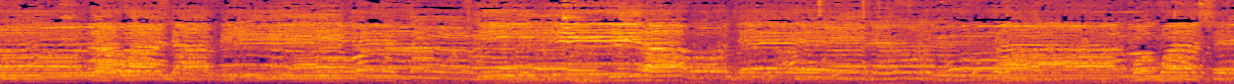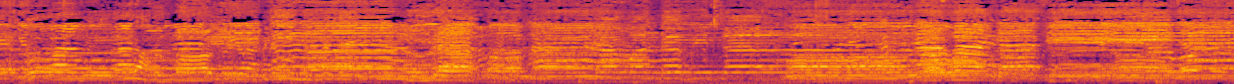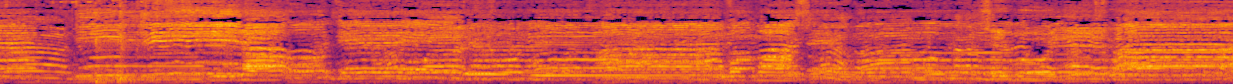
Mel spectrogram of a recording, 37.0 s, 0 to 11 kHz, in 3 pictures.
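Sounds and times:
women singing unaccompanied: 0.0s - 37.0s.

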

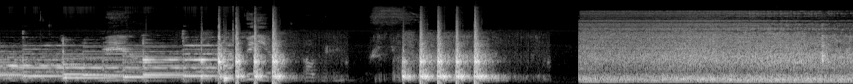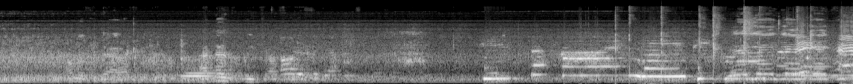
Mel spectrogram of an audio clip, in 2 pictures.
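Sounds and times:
loud knocks: 2.2s - 3.0s, 4.0s - 5.2s
steady hiss: 2.4s - 17.0s
music notes: 10.3s - 11.0s.

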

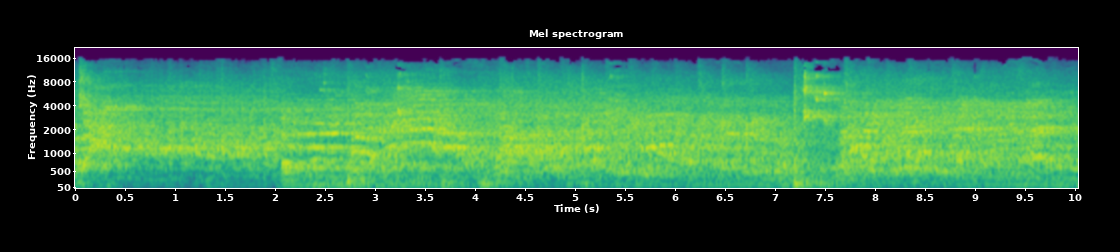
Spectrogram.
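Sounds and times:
voices echoing in a hall: 0.0s - 10.0s.

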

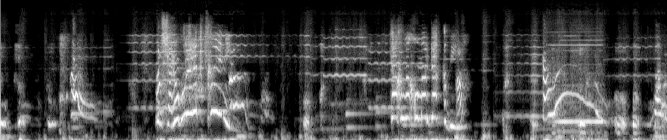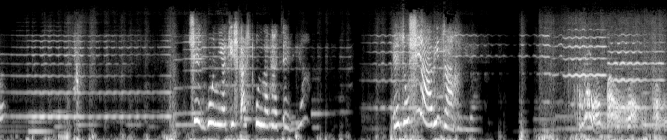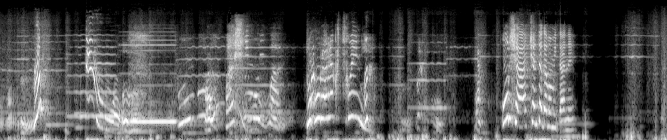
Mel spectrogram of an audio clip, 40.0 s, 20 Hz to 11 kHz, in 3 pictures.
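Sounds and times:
film score held notes: 0.0s - 38.5s
cartoon dog howling: 1.4s - 2.0s, 10.6s - 13.4s, 24.9s - 33.1s.

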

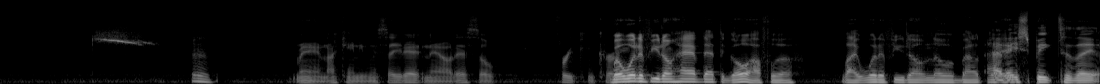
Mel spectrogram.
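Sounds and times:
short breathy whistle: 0.9s - 1.7s.

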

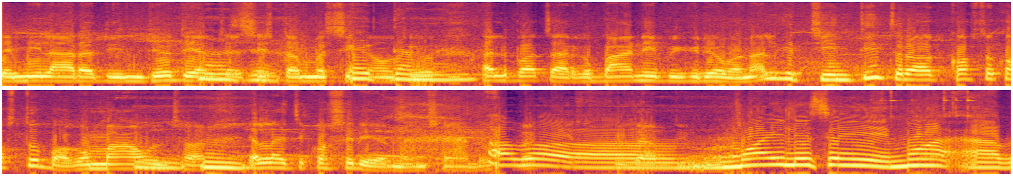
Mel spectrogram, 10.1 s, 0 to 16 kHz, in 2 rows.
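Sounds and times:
woman speaking: 1.0s - 2.4s, 7.2s - 10.0s.

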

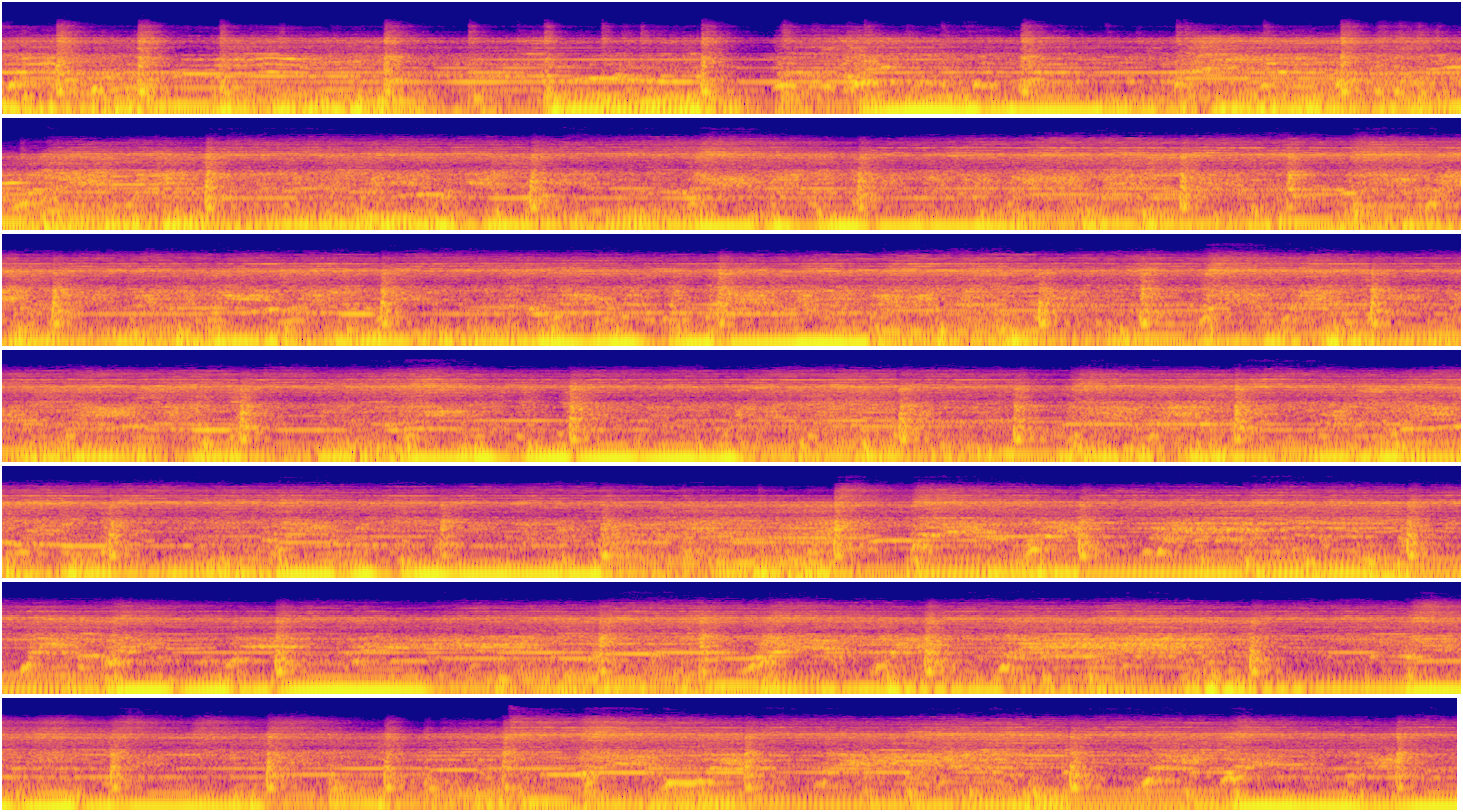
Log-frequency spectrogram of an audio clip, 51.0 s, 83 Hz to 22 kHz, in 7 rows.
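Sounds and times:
hardcore band playing loud: 0.0s - 51.0s
heavy bass: 0.0s - 51.0s.

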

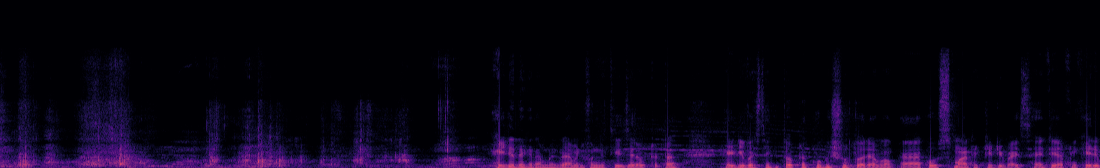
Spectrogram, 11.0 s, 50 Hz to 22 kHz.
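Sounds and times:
cardboard scraping and crackling: 0.0s - 4.2s.

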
